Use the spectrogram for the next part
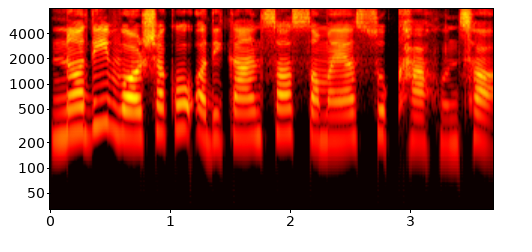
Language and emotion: Nepali, neutral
